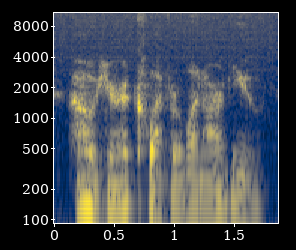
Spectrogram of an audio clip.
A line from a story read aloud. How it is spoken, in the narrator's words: Daniil breathed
